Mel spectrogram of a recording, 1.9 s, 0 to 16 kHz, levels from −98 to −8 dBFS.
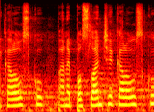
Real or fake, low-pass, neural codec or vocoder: real; 14.4 kHz; none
